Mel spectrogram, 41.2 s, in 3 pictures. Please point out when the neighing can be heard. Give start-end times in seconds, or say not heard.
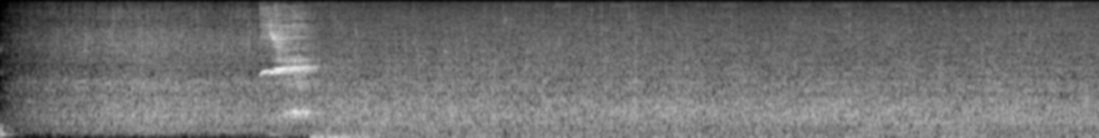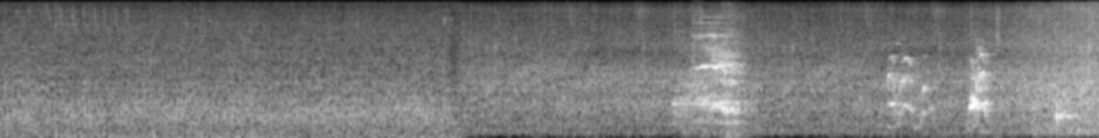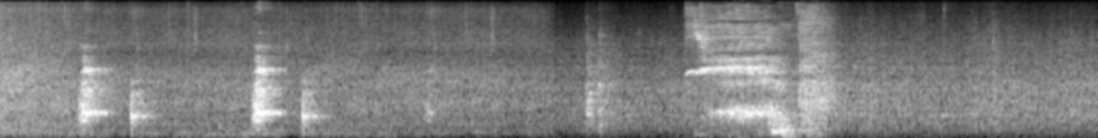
3.2-3.9, 22.1-23.0, 36.0-37.9.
